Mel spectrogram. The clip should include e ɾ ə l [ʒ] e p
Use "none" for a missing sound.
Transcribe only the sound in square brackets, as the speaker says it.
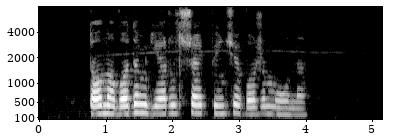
ʃ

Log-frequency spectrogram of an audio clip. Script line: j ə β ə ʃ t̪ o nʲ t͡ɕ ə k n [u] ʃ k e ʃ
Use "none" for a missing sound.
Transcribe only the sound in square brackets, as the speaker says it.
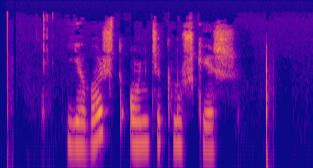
u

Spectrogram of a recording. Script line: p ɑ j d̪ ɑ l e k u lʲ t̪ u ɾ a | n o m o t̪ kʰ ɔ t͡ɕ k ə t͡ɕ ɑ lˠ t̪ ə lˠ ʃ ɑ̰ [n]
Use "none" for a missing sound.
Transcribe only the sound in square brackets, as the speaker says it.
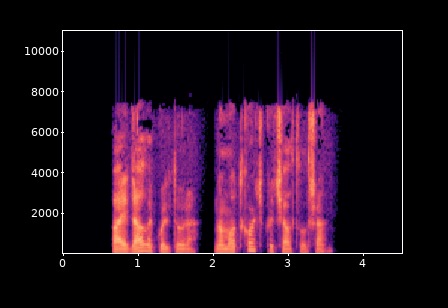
n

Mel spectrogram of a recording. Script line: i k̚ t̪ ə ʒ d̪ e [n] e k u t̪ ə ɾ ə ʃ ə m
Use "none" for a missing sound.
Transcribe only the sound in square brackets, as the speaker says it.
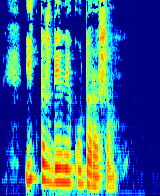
n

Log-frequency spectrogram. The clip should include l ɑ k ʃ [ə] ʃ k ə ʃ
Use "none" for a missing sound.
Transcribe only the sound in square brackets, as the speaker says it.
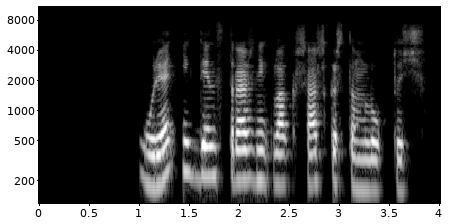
ɑ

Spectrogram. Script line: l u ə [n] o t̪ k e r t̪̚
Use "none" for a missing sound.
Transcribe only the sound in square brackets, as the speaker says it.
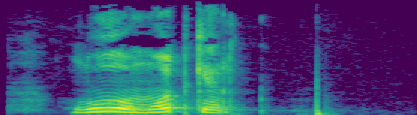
m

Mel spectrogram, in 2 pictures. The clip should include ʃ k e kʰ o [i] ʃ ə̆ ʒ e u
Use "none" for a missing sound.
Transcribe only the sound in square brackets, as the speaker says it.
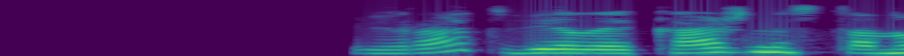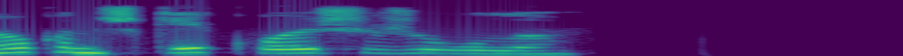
j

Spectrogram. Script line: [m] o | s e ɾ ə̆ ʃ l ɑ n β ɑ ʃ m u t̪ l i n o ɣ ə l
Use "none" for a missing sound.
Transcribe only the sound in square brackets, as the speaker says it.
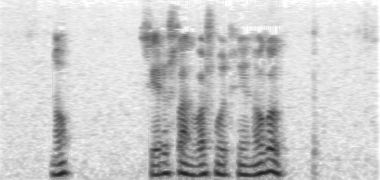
n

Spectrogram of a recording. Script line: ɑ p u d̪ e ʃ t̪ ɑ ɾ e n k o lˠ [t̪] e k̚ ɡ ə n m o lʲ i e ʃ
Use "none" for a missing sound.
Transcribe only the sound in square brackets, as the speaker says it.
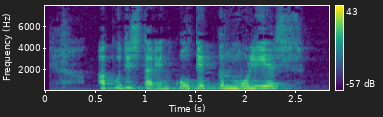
t̪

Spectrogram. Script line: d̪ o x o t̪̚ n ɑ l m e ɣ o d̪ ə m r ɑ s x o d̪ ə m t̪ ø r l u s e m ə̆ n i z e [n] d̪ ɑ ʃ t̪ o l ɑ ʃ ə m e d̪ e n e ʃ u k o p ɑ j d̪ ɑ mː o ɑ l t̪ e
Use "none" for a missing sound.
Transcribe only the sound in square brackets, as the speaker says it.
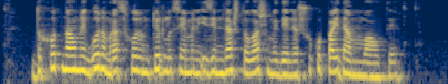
m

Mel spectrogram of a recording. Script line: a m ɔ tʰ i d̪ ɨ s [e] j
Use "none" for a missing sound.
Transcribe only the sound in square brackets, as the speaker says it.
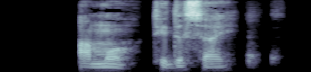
a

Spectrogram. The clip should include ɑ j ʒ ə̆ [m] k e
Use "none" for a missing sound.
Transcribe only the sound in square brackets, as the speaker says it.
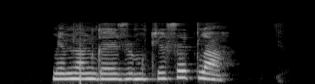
m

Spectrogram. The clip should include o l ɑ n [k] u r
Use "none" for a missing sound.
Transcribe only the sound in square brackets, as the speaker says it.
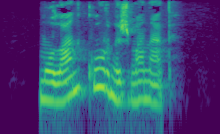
k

